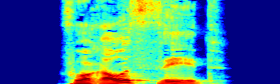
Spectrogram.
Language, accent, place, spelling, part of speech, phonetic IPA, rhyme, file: German, Germany, Berlin, vorausseht, verb, [foˈʁaʊ̯sˌzeːt], -aʊ̯szeːt, De-vorausseht.ogg
- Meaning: second-person plural dependent present of voraussehen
